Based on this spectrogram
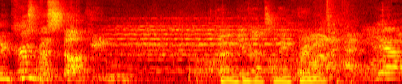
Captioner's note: buzzer buzzes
